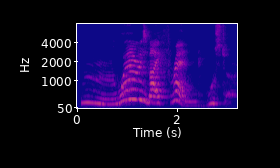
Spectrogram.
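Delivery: a searching leopard calling for his friend; leopard's question. A narrator's reading. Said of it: "he asked".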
